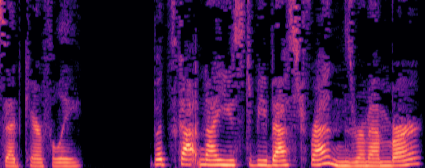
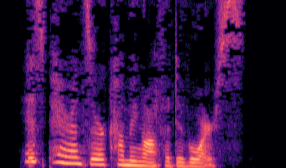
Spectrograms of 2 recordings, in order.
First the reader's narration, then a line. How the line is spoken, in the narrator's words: she said in that same carefully neutral tone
